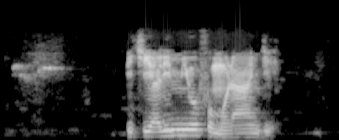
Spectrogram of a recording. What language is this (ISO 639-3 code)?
lug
